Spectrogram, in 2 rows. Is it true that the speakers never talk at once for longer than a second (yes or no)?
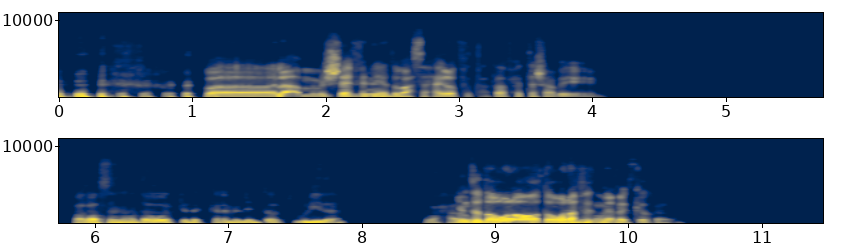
no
